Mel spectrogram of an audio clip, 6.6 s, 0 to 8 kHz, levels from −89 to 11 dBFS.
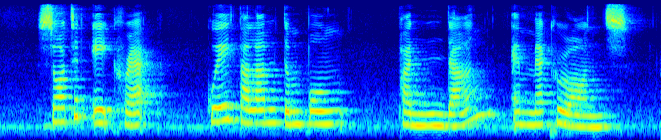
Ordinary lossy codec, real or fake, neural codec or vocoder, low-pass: MP3, 64 kbps; real; none; 7.2 kHz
